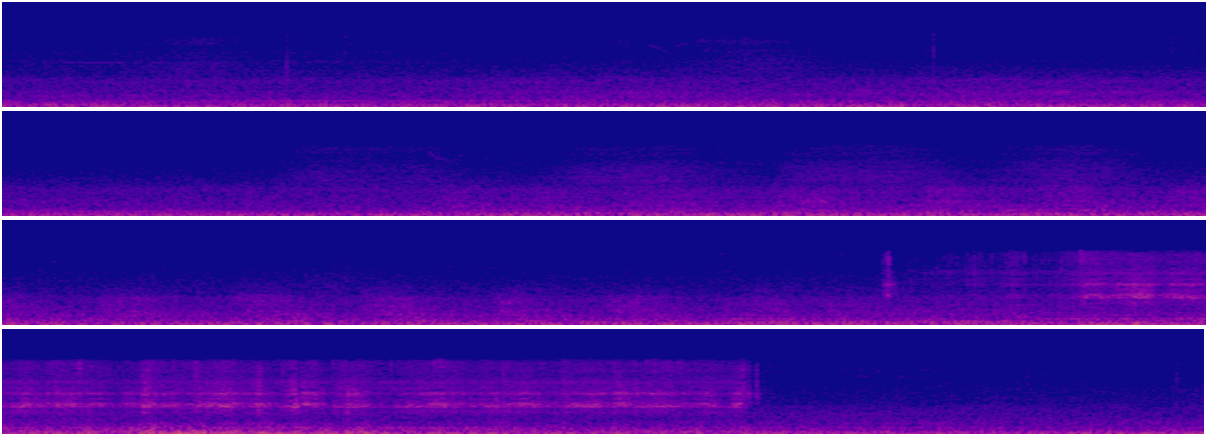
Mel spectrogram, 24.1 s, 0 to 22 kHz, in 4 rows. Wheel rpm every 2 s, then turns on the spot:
0, 0, 0, 0, 0, 0, 0, 0, 0, 20, 20, 0.
18-22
